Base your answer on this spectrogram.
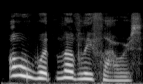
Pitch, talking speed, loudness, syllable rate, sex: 270 Hz, 165 wpm, -15 LUFS, 5.7 syllables/s, female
